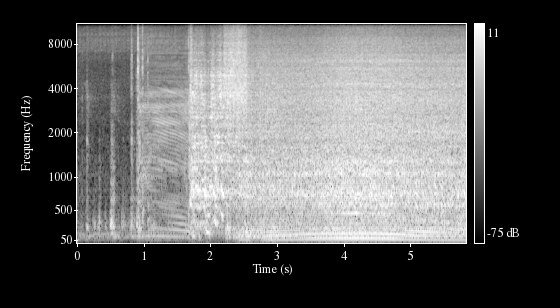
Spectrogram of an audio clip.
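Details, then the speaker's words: Cadillac with early throttle-body fuel injection, first start after replacing spark plugs: starter cranks briefly, engine catches cleanly and settles into a steady, even idle with no misfire or knocking; sounds healthy. "Now, I don't know about you, but that sounds pretty dang good to me."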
